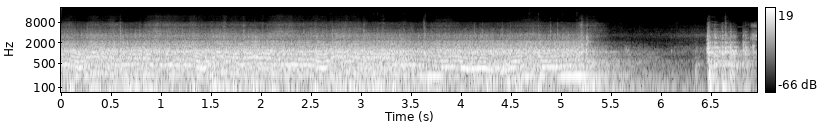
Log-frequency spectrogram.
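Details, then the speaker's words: Long-stored John Deere 55 EB combine, seemingly low on compression: the engine runs rough and steady for about five seconds, then dies and won't keep going. Cause unconfirmed. Starts then stalls. "jeez well that's no fun I mean I thought we had her we had her licked and then she just let us down"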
